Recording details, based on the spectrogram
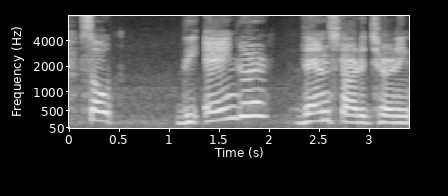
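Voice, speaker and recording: A woman at a very slow pace with lively intonation, against noticeable background noise. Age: 60s. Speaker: vlogger. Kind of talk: personal vlog monologue. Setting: in a parked car. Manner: casual, halting.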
